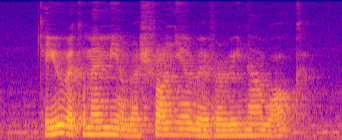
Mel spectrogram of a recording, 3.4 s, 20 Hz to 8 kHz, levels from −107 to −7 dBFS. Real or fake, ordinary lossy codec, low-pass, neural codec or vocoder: real; none; none; none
